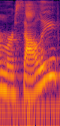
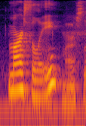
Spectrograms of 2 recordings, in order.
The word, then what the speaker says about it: Marsali: So Fergus and I always want to call her Marsali because that's how I read it in the book, but it's actually pronounced like it rhymes with parsley. So it's like Marsali.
